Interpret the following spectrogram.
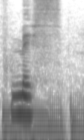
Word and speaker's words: Metz: France notre voyage débute à mess M e t Z qui se prononce mess une ville charmante pleine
